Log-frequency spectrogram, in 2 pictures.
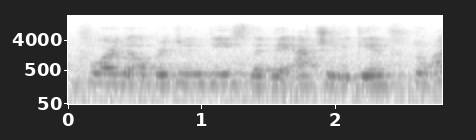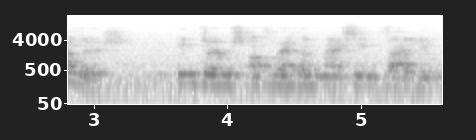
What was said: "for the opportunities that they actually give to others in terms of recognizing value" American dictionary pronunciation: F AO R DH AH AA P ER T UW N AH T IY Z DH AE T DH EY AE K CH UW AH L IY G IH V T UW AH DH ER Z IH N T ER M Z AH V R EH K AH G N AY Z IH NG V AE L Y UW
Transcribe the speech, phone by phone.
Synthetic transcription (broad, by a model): F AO R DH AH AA P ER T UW N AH T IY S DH T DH EY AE K CH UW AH L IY G IH V T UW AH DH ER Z IH N T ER M S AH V R EH K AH G N AY S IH NG V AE L Y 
